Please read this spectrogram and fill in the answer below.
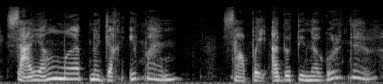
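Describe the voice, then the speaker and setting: A woman's voice: a little high, a little slow, darkish tone, husky, no echo. A woman with an Ilocano accent acting a hardworking, hurting young single mother, earnest and stubbornly determined, in an audio drama. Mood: tired but reassuring.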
